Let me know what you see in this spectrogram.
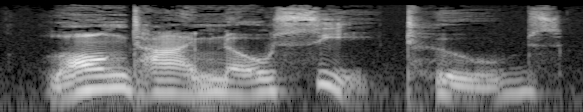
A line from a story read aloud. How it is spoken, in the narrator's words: growled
